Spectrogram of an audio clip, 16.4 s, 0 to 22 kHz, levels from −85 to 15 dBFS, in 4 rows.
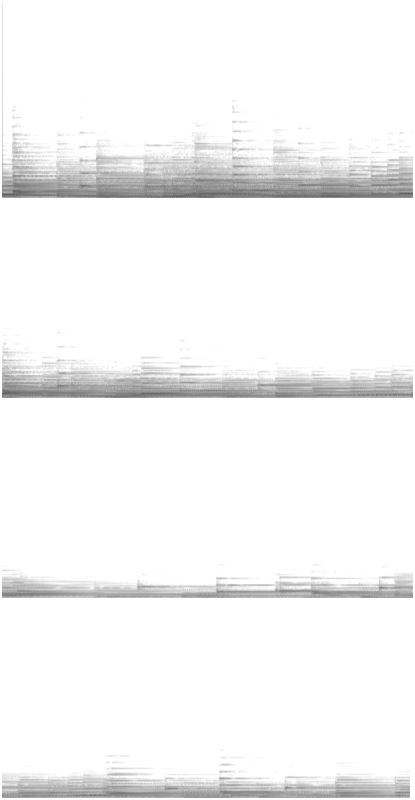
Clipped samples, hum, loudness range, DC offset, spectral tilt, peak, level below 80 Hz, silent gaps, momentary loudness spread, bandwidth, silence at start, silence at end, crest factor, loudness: under 0.1%; none; 14 LU; under 0.1%; -8 dB/octave; -12 dBFS; -62 dBFS; none; 17 LU; 7.4 kHz; 0 s; 0 s; 20 dB; -31 LUFS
